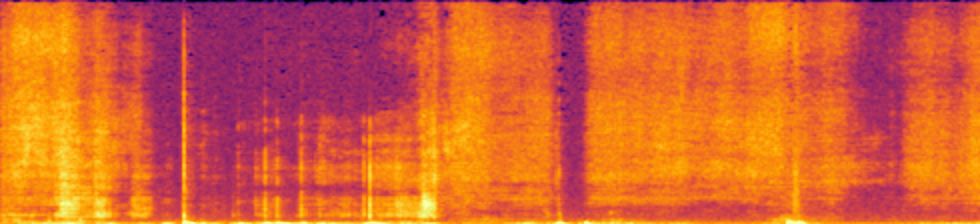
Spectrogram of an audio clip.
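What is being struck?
Hardcover notebook with glossy cardboard cover.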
